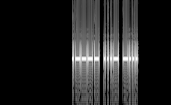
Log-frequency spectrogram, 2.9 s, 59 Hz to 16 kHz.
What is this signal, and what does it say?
Morse code, heard as a keyed tone, about 46 wpm, 700 Hz. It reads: 1VB
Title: Three Challenging Letter-Number Combinations 45wpm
